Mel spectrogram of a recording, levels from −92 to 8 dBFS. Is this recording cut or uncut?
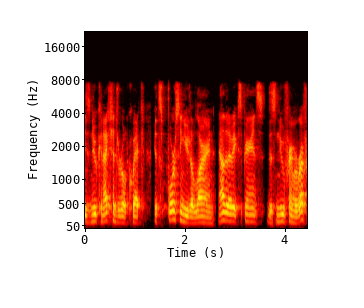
cut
